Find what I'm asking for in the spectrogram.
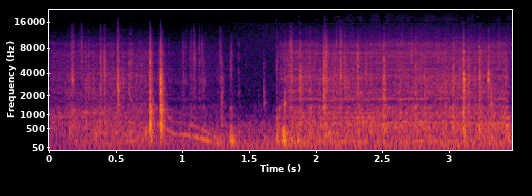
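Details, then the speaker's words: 17-year-old Volkswagen Passat front driver's power window: harsh crunching clunks and a strained, sliding whine as the glass moves, like a paper shredder; the window regulator or motor is grinding. "that sounds horrible like a paper shredder right we'll leave that alone"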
